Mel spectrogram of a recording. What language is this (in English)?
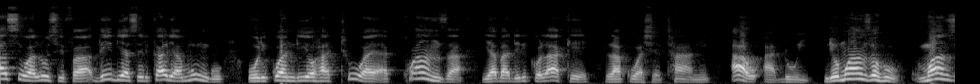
Swahili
